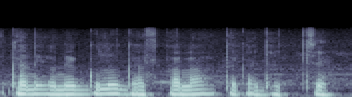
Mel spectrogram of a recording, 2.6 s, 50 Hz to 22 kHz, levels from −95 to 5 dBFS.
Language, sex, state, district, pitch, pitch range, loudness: Bengali, male, Assam, Hailakandi, 140 Hz, 135-150 Hz, -18 LUFS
